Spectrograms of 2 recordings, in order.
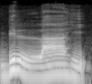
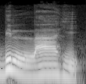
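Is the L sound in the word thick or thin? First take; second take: thin; thin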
